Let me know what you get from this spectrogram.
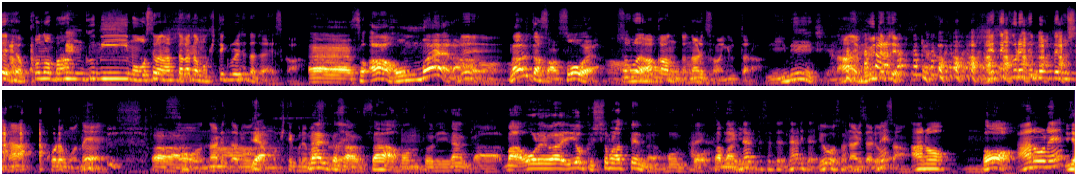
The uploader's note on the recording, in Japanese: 単独ライブ『すご六』楽屋よりお届け。単独ライブ『すご六』東京公演が行われていた浅草公会堂の楽屋で収録しました。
